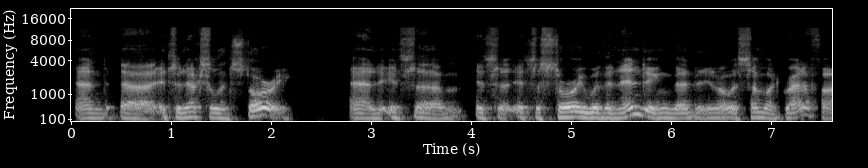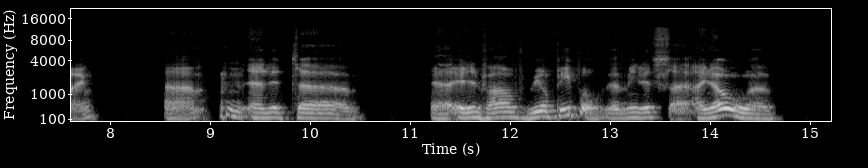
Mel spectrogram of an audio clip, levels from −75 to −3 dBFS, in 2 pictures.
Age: 60-79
